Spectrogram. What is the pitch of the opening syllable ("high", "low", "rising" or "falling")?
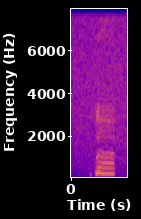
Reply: high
